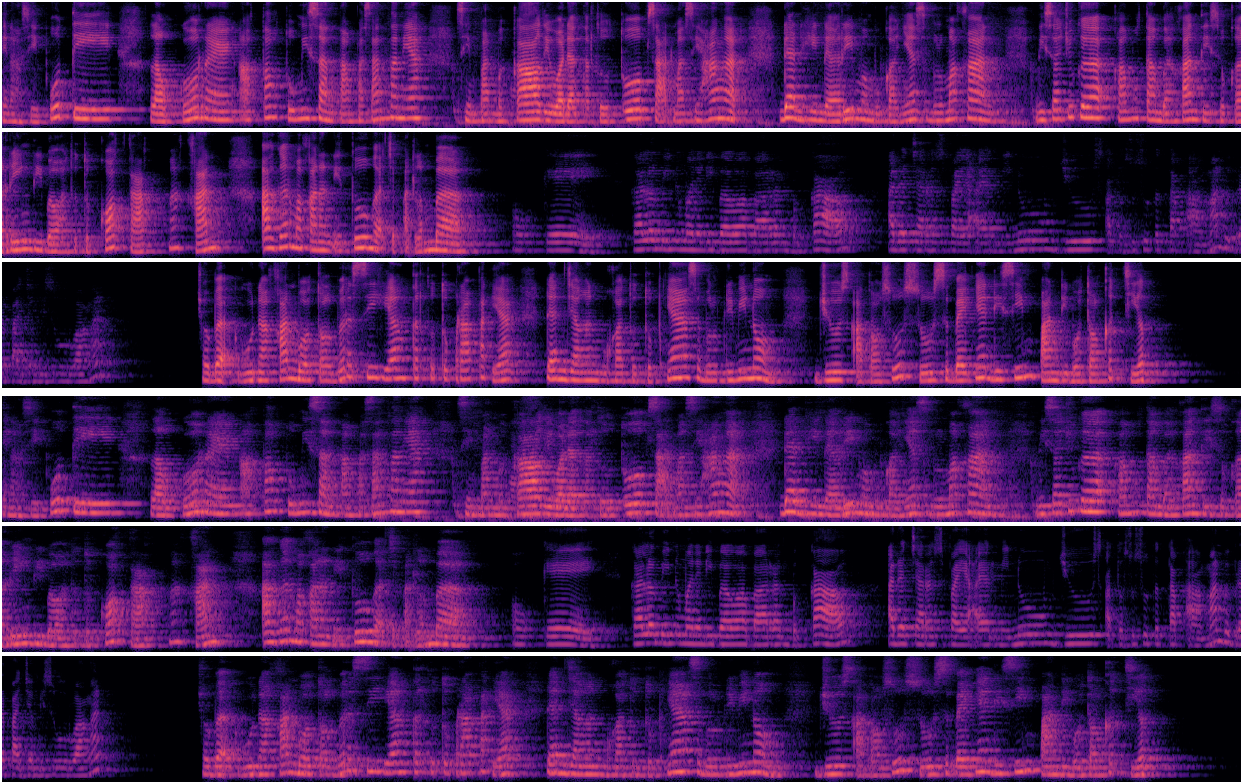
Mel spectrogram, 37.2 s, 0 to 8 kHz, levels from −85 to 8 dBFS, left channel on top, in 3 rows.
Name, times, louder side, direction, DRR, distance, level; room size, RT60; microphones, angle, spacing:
voice 1, 0.0-13.1 13.4-17.0 26.7-36.2, left 4 dB, 70° left, 8 dB, 0.4 m, -26 dB
sound 1, 3.7-10.5, equal, 5° left, 0.7 m, -46 dB
voice 2, 4.8-5.4 17.5-18.3 18.7-20.9 21.3-25.8, right 3 dB, 70° right, 8 dB, 0.4 m, -39 dB
6.0 x 2.6 x 2.5 m, 0.85 s
head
